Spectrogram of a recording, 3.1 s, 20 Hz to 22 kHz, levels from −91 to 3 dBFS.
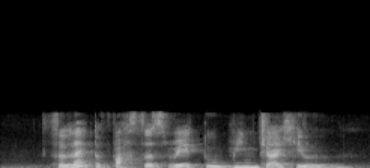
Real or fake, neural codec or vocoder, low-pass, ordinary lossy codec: fake; vocoder, 22.05 kHz, 80 mel bands, Vocos; 7.2 kHz; AAC, 32 kbps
